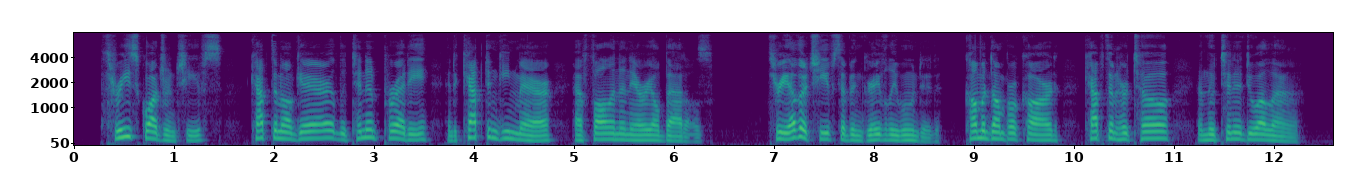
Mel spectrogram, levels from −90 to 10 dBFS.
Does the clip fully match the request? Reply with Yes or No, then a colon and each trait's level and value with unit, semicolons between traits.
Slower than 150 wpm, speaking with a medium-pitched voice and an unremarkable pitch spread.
Yes: average, 140 wpm; medium, 155 Hz; average, 5.0 semitones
